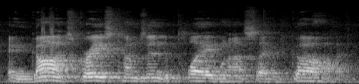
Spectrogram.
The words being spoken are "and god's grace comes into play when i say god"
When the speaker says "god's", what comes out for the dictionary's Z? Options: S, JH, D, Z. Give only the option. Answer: Z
